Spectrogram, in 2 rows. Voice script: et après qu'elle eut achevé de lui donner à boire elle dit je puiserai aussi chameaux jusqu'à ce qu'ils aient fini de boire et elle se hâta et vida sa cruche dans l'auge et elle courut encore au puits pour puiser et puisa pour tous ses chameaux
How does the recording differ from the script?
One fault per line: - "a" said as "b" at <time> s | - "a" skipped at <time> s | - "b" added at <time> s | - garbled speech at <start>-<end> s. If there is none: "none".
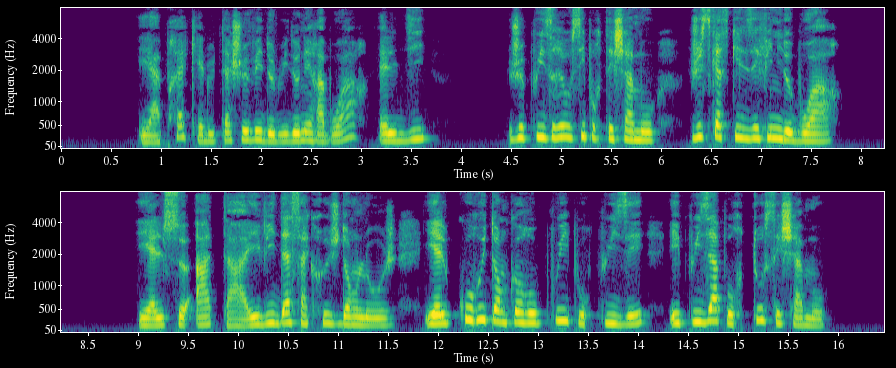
- "pour tes" added at 5.3 s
